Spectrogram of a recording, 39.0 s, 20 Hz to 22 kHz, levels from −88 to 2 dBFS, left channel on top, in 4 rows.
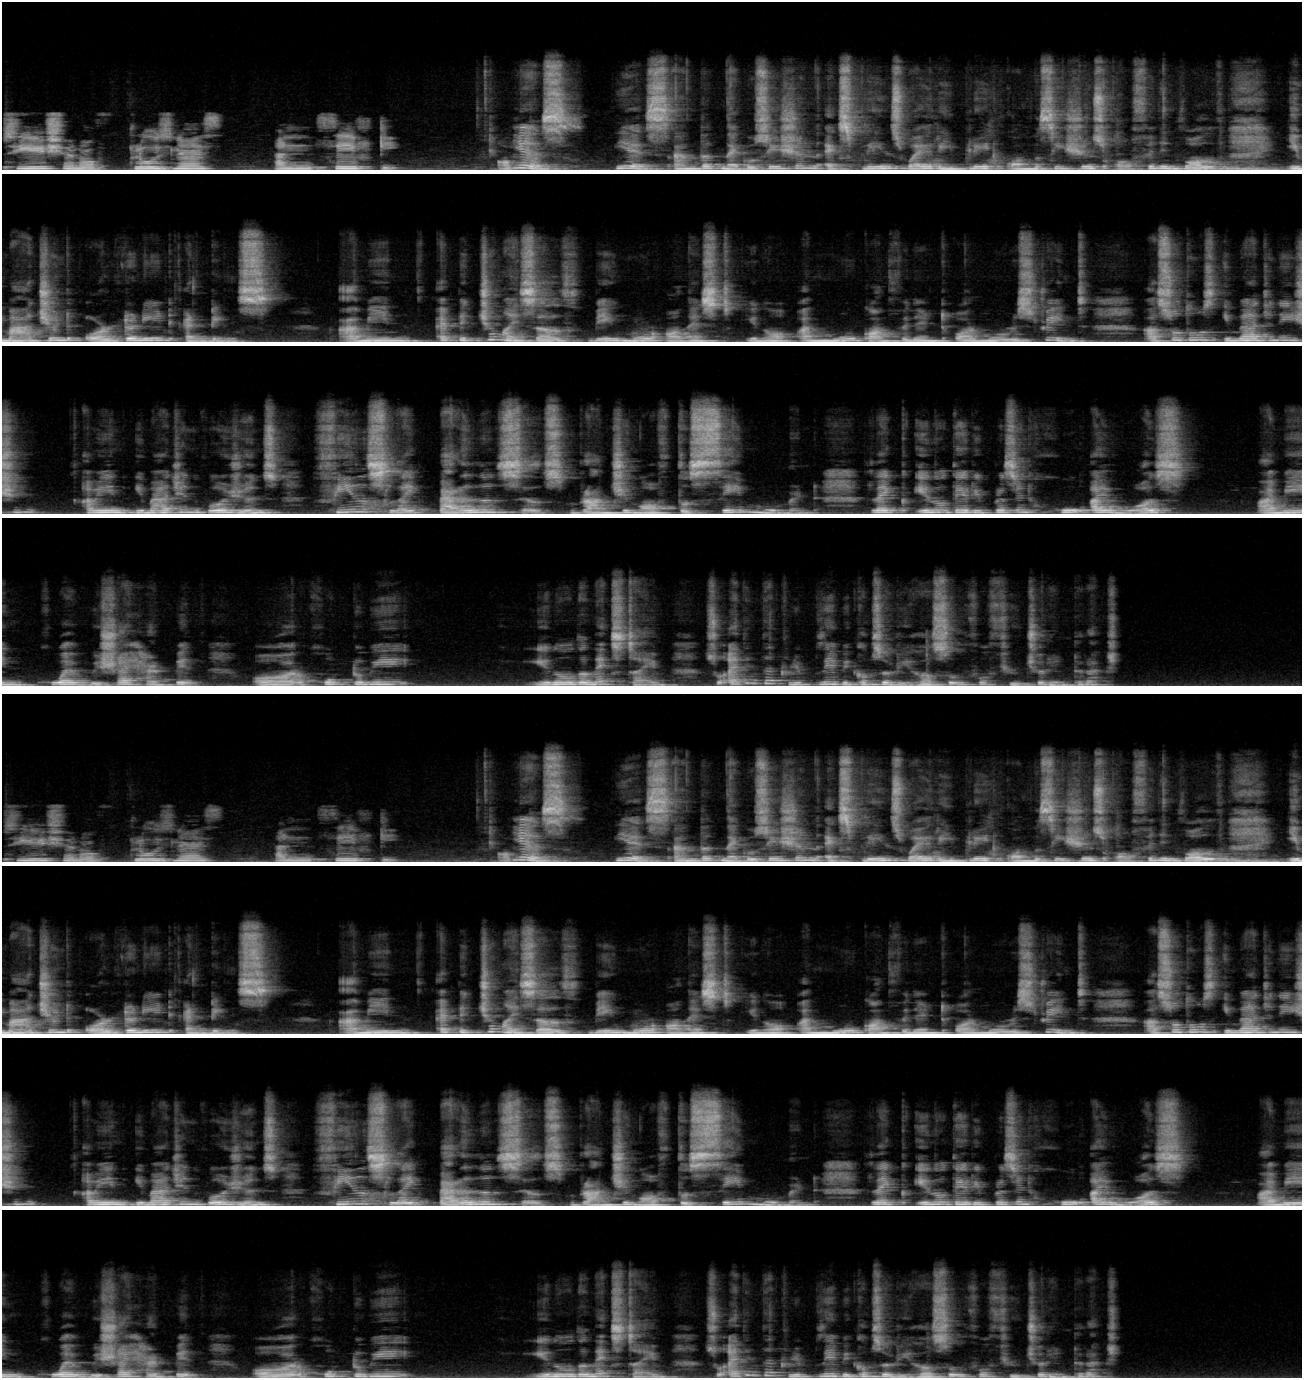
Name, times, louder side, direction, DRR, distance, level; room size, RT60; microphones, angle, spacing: voice 1, 0.0-1.6 2.0-3.0 3.7-4.1, left 5 dB, 65° left, 0.5 m, -23 dB
voice 2, 3.8-4.2 4.6-11.8 12.3-19.7 20.1-28.4 28.9-32.3 33.2-37.6, equal, ahead, 0.3 m, -22 dB
2.7 x 2.2 x 2.3 m
head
